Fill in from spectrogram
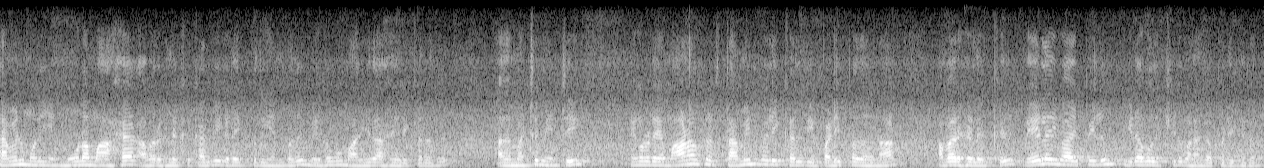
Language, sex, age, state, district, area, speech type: Tamil, male, 45-60, Tamil Nadu, Pudukkottai, rural, spontaneous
